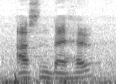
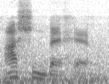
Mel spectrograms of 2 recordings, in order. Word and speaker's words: Aschenbecher: Because Aschenbecher, that's how you would say in the dialect the ashtray, but in German it's Aschenbecher, so it's a little bit different, you know, like it's the same word, you would write it the same way, but you would just pronounce it with, you know, like Polish accent on German word.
